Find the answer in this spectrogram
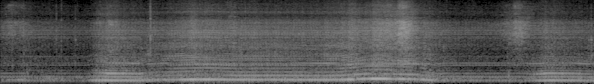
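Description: Car engine heard from inside the cabin, idling, then pulling harder about a second and a half in as the car creeps forward in stop-and-go traffic. Its note rises and falls, drops back toward idle, and swells briefly once more near the end.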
